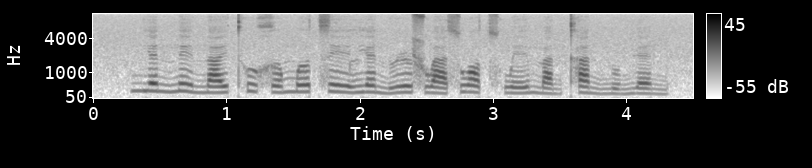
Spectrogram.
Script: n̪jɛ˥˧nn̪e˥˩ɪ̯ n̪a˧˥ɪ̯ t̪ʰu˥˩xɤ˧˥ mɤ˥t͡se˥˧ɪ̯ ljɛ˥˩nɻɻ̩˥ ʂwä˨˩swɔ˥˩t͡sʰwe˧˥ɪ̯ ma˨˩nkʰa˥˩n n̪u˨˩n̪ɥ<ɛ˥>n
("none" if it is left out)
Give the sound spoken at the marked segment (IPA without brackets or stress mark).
ɛ˥˩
